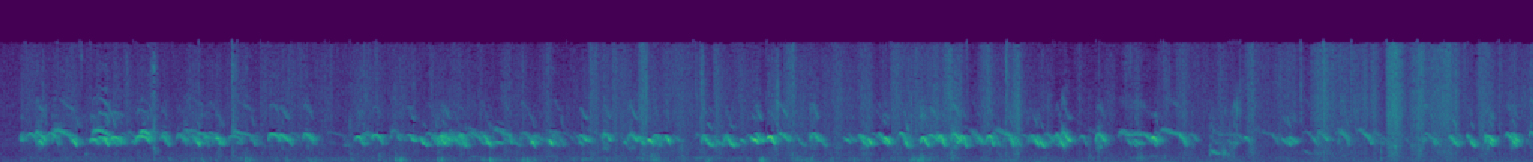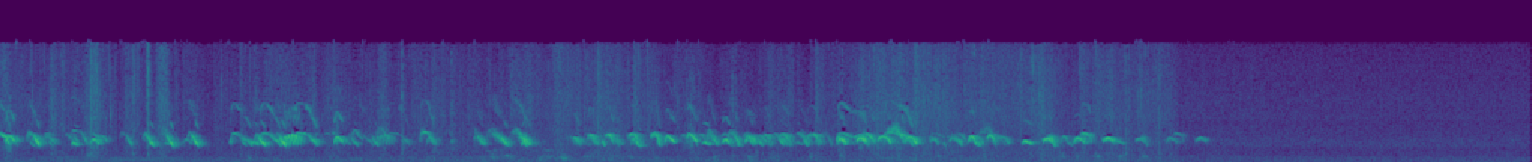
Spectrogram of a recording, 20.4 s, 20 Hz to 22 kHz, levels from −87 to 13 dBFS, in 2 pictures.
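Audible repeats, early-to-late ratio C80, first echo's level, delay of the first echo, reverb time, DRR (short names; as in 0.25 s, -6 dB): 1, none, -15.0 dB, 0.617 s, none, none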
